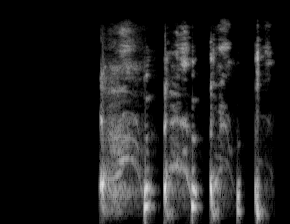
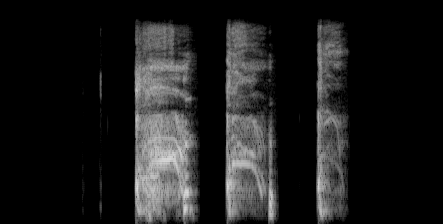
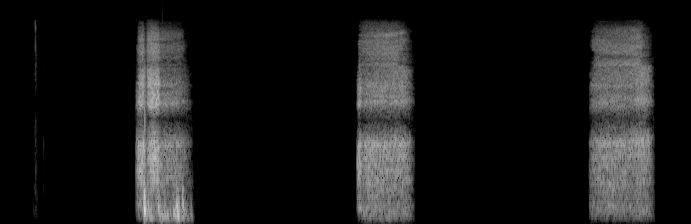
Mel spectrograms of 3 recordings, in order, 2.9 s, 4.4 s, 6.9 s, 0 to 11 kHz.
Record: cough_length: 2.9 s
cough_amplitude: 28118
cough_signal_mean_std_ratio: 0.32
three_cough_length: 4.4 s
three_cough_amplitude: 28312
three_cough_signal_mean_std_ratio: 0.38
exhalation_length: 6.9 s
exhalation_amplitude: 27295
exhalation_signal_mean_std_ratio: 0.33
survey_phase: beta (2021-08-13 to 2022-03-07)
age: 18-44
gender: Male
wearing_mask: 'No'
symptom_cough_any: true
symptom_runny_or_blocked_nose: true
symptom_shortness_of_breath: true
symptom_sore_throat: true
symptom_fatigue: true
symptom_fever_high_temperature: true
symptom_headache: true
symptom_onset: 4 days
smoker_status: Never smoked
respiratory_condition_asthma: false
respiratory_condition_other: false
recruitment_source: Test and Trace
submission_delay: 3 days
covid_test_result: Positive
covid_test_method: RT-qPCR
covid_ct_value: 22.9
covid_ct_gene: N gene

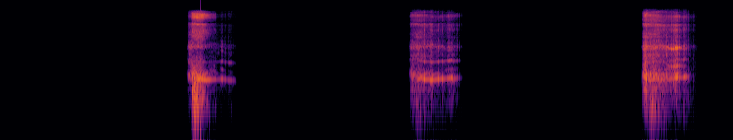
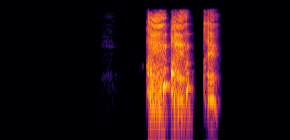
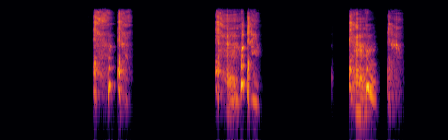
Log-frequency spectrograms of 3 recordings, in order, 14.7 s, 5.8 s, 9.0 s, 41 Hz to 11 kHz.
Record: exhalation_length: 14.7 s
exhalation_amplitude: 7490
exhalation_signal_mean_std_ratio: 0.26
cough_length: 5.8 s
cough_amplitude: 31071
cough_signal_mean_std_ratio: 0.33
three_cough_length: 9.0 s
three_cough_amplitude: 23256
three_cough_signal_mean_std_ratio: 0.32
survey_phase: beta (2021-08-13 to 2022-03-07)
age: 18-44
gender: Female
wearing_mask: 'No'
symptom_cough_any: true
symptom_new_continuous_cough: true
symptom_runny_or_blocked_nose: true
symptom_shortness_of_breath: true
symptom_sore_throat: true
symptom_fatigue: true
symptom_fever_high_temperature: true
symptom_headache: true
symptom_change_to_sense_of_smell_or_taste: true
symptom_loss_of_taste: true
symptom_other: true
symptom_onset: 4 days
smoker_status: Never smoked
respiratory_condition_asthma: true
respiratory_condition_other: false
recruitment_source: Test and Trace
submission_delay: 1 day
covid_test_result: Positive
covid_test_method: RT-qPCR
covid_ct_value: 15.0
covid_ct_gene: N gene
covid_ct_mean: 15.2
covid_viral_load: 11000000 copies/ml
covid_viral_load_category: High viral load (>1M copies/ml)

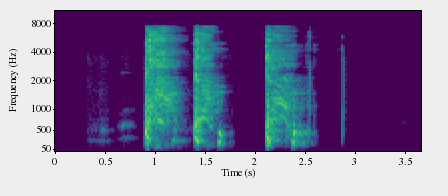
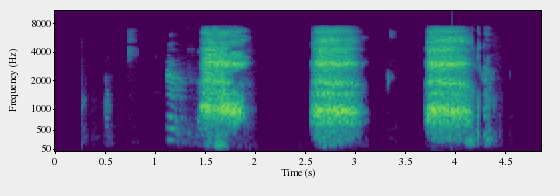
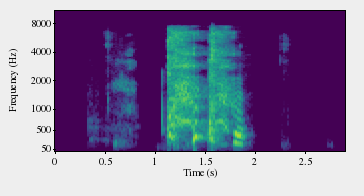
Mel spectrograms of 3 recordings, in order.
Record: three_cough_length: 3.7 s
three_cough_amplitude: 32462
three_cough_signal_mean_std_ratio: 0.35
exhalation_length: 4.9 s
exhalation_amplitude: 32768
exhalation_signal_mean_std_ratio: 0.46
cough_length: 2.9 s
cough_amplitude: 31122
cough_signal_mean_std_ratio: 0.38
survey_phase: beta (2021-08-13 to 2022-03-07)
age: 18-44
gender: Female
wearing_mask: 'No'
symptom_cough_any: true
symptom_runny_or_blocked_nose: true
symptom_headache: true
symptom_loss_of_taste: true
symptom_onset: 5 days
smoker_status: Ex-smoker
respiratory_condition_asthma: false
respiratory_condition_other: false
recruitment_source: Test and Trace
submission_delay: 2 days
covid_test_result: Positive
covid_test_method: ePCR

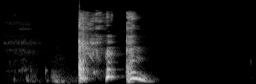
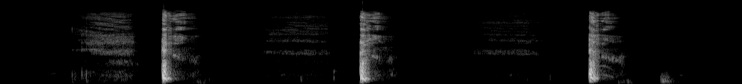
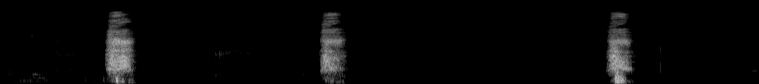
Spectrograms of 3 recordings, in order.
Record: cough_length: 2.6 s
cough_amplitude: 32768
cough_signal_mean_std_ratio: 0.33
three_cough_length: 7.4 s
three_cough_amplitude: 32623
three_cough_signal_mean_std_ratio: 0.18
exhalation_length: 7.6 s
exhalation_amplitude: 17705
exhalation_signal_mean_std_ratio: 0.22
survey_phase: beta (2021-08-13 to 2022-03-07)
age: 45-64
gender: Female
wearing_mask: 'No'
symptom_none: true
smoker_status: Ex-smoker
respiratory_condition_asthma: false
respiratory_condition_other: false
recruitment_source: REACT
submission_delay: 3 days
covid_test_result: Negative
covid_test_method: RT-qPCR
influenza_a_test_result: Negative
influenza_b_test_result: Negative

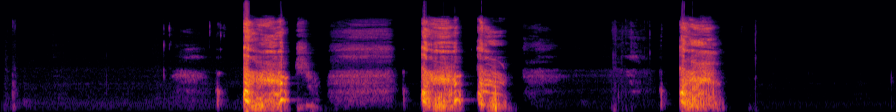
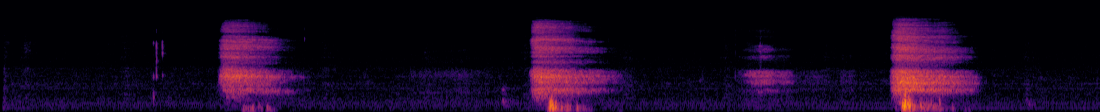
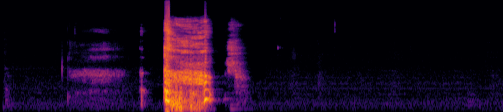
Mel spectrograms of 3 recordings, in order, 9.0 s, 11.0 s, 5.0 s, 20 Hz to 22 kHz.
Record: three_cough_length: 9.0 s
three_cough_amplitude: 32768
three_cough_signal_mean_std_ratio: 0.3
exhalation_length: 11.0 s
exhalation_amplitude: 17735
exhalation_signal_mean_std_ratio: 0.29
cough_length: 5.0 s
cough_amplitude: 32768
cough_signal_mean_std_ratio: 0.23
survey_phase: beta (2021-08-13 to 2022-03-07)
age: 18-44
gender: Female
wearing_mask: 'No'
symptom_sore_throat: true
smoker_status: Current smoker (e-cigarettes or vapes only)
respiratory_condition_asthma: false
respiratory_condition_other: false
recruitment_source: Test and Trace
submission_delay: 1 day
covid_test_result: Positive
covid_test_method: RT-qPCR
covid_ct_value: 20.4
covid_ct_gene: N gene
covid_ct_mean: 22.4
covid_viral_load: 45000 copies/ml
covid_viral_load_category: Low viral load (10K-1M copies/ml)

